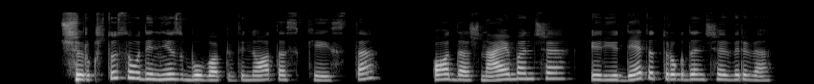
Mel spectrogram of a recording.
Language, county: Lithuanian, Utena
